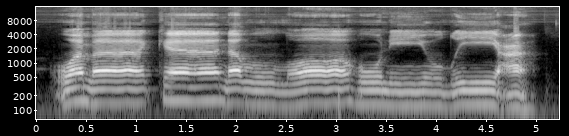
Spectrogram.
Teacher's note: jangan menebalkan bunyi suara na-nya, tapi ditebalkan bunyi Allahnya, sehingga na-nya tipis, Allahnya tebal.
